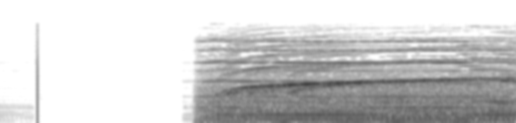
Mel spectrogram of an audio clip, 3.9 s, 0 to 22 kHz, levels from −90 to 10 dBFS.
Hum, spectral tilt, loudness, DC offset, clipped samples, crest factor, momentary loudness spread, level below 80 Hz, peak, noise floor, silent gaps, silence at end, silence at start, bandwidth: none; -3 dB/octave; -19 LUFS; under 0.1%; under 0.1%; 16 dB; 13 LU; -40 dBFS; -6 dBFS; under -90 dBFS; none; 0 s; 1.45 s; 10.5 kHz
